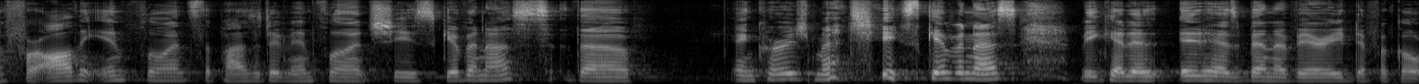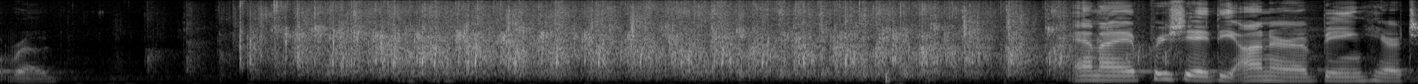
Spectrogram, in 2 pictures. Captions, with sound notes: for all the influence, the positive influence she's given us, the encouragement she's given us because it has been a very difficult road. (audience applauding) And I appreciate the honor of being here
